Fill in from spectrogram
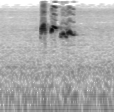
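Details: Red-whiskered bulbul in the morning giving a brisk three-to-four note whistled phrase, starting sharp and ending in a rolling, slightly lower warble, all within half a second.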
